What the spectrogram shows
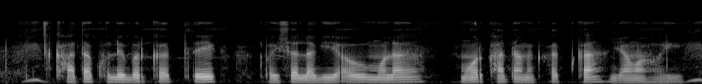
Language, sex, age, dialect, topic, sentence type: Chhattisgarhi, male, 18-24, Northern/Bhandar, banking, question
